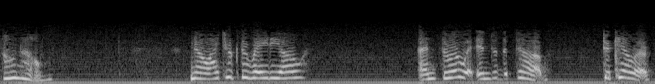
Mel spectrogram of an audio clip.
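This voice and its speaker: A woman's voice: high-pitched, measured pace. An actress playing a jealous, unstable young woman in a 1970s radio drama, intense and pleading, on a dull vintage recording. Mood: anguished confessing. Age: young adult. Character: jealous, obsessive, unstable young bride-to-be turned killer.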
